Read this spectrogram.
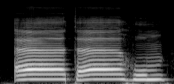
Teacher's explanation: هذا الالف يمد حركتين كاي الف بالمد الطبيعي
